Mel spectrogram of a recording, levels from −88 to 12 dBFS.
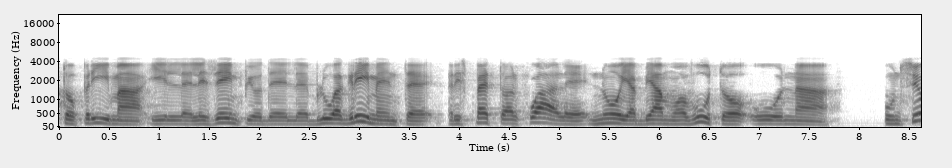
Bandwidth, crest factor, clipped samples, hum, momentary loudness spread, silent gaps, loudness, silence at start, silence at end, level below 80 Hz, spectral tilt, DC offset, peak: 4.7 kHz; 18 dB; under 0.1%; none; 8 LU; none; -22 LUFS; 0 s; 0 s; -68 dBFS; -3.5 dB/octave; under 0.1%; -4 dBFS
